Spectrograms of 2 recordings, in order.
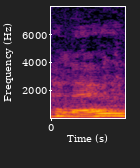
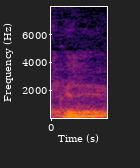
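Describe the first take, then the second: First: It is high-pitched and charming. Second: It is low-pitched and flat.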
